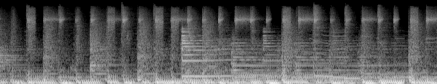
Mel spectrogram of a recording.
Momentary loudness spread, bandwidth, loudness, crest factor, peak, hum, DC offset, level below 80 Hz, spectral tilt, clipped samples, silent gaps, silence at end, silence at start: 4 LU; 16 kHz; -14 LUFS; 12 dB; 0 dBFS; none; under 0.1%; -14 dBFS; -5 dB/octave; under 0.1%; none; 0 s; 0 s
